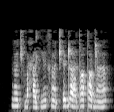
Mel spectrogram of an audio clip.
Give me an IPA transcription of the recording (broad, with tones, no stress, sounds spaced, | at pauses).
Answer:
ɳ ã˦˨ t͡ʃʼ ɯ˨˩ ħ a˨˩ fʲ ɛ̃ː˧˥ x ã˩˧ t͡ʃʼ ɛ˧˥ ɖ aː˩˧ d ɔ˧˥ tˤ a˦˨ ɖ ã˧˥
